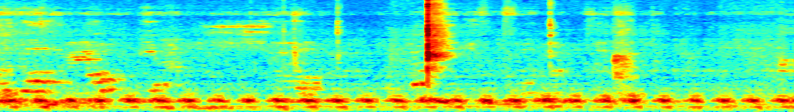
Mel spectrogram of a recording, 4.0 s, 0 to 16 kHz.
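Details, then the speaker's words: Honda Supra X 125 motorcycle that stalled, compression good and fuel present: slow even cranking about 100 beats a minute, no firing; spark plug found wet with water, being dried; water in carburettor suspected. "Ini ya, ini businya basah jadi kena air ya. Kita coba keringkan dulu."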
